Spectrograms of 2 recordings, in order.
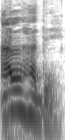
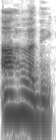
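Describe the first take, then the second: First: The h sound comes after the l sound. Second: The h sound comes before the l sound. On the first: The speaker calls it right. "শুদ্ধ যে উচ্চারণ সেটা হচ্ছে আলহাদি" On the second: The speaker calls it wrong. "আমরা পড়ার সময় পড়ি আহলাদি, কিন্তু কথাটা ভুল"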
